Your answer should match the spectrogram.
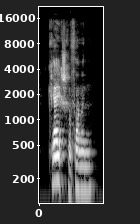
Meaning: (adjective) captive, taken as a prisoner of war; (noun) obsolete form of krijgsgevangene
- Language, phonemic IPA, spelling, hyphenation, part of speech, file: Dutch, /ˈkrɛi̯xs.xəˌvɑ.ŋən/, krijgsgevangen, krijgs‧ge‧van‧gen, adjective / noun, Nl-krijgsgevangen.ogg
